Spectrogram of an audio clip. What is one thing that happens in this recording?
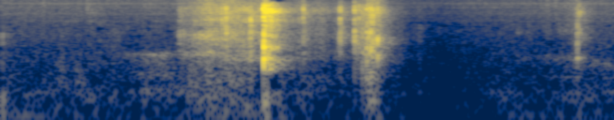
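An apple crunches as it is bitten.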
